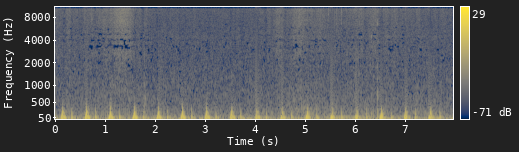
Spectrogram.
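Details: Fast, strong heartbeat after coffee and nicotine: regular beats at about 120 a minute with background hiss.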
